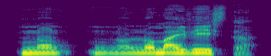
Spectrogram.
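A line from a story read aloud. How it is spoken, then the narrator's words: Stammering. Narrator (Italian): balbettò l'altra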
